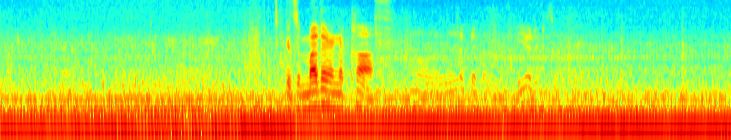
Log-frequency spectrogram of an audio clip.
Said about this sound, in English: I'm going to drive a bit closer to them now, but I'm going to drive slowly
